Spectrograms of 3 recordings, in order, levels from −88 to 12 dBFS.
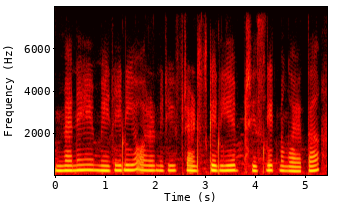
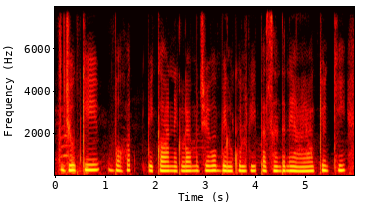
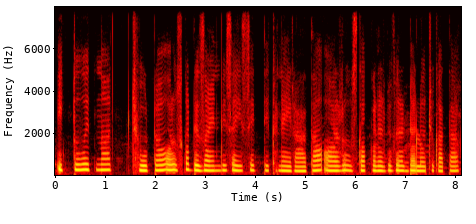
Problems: background sounds at intervals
